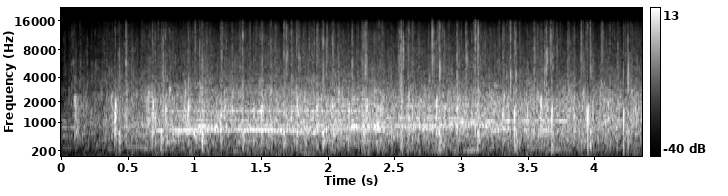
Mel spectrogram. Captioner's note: audience applauding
